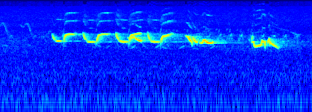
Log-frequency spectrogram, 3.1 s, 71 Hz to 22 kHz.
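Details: Mimicking Northern mockingbird recorded in Savannah, New York on 23 May 2021: a quick series of repeated looping high chirps, then a louder rasping phrase and a final squeaky burst.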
